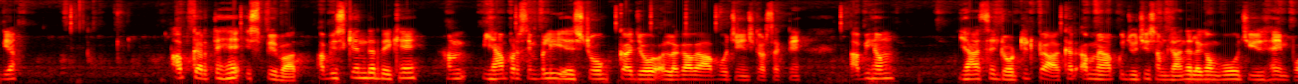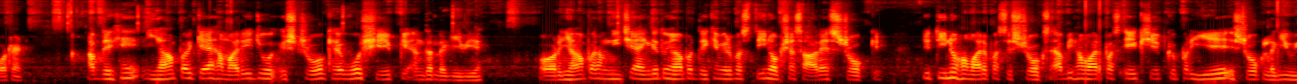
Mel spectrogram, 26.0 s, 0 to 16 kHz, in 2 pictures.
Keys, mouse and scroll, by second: 0.6 click, 5.1 click, 10.5 click, 13.6 click, 25.3 click.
